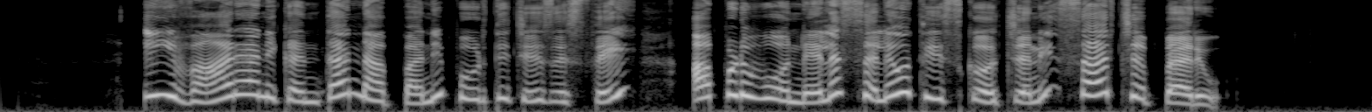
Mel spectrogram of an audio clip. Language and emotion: Telugu, happy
